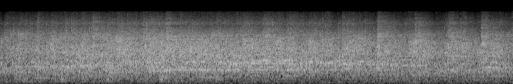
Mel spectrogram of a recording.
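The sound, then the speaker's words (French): An audience at a mass evangelism day applauds and cheers, a steady, loud wash of clapping that holds evenly through the whole stretch with no voices standing out. “Et acclamons le Seigneur.”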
